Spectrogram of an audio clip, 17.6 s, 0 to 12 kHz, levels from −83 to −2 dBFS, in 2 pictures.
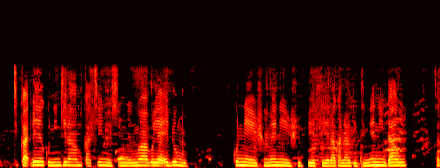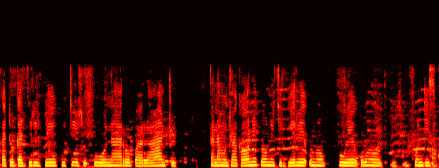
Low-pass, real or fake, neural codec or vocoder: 7.2 kHz; real; none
